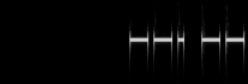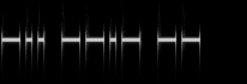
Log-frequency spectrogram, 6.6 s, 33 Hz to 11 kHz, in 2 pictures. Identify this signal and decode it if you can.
Morse code, heard as a keyed tone, about 15 wpm, 700 Hz. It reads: G8QM
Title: DXCC-100 Call Signs - 4 Characters - 15wpm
